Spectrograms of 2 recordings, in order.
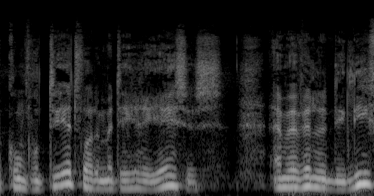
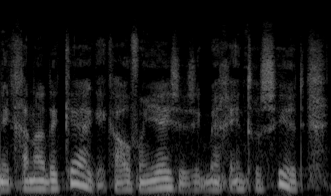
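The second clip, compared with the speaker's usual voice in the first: timid admission; 4 semitones lower, 12 dB quieter than usual. Retold or imitated. Quoted timid confession to friends.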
